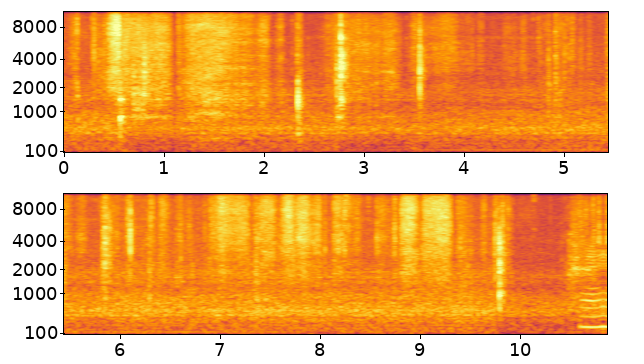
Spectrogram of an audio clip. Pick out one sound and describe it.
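Paper rustles and scrapes as hands smooth it flat.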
